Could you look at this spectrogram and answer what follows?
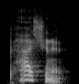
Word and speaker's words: passionate: first example is passionate passionate stress is on a first syllable passionate and the next two syllables are pronounced the same uh passionate passionate means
